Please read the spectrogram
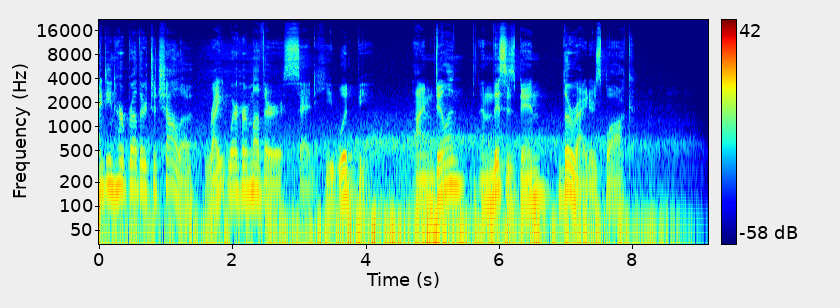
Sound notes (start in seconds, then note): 4.2 wind whooshes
